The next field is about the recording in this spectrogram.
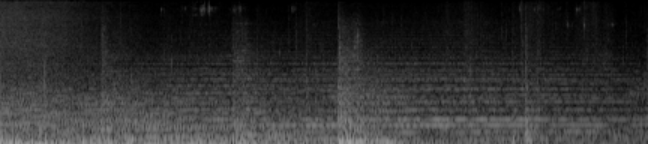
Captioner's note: banging continues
